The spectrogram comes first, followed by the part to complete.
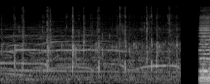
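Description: Voices of a spectator crowd, several people calling out over a background murmur, with scattered sharp clicks. The sound cuts out completely for a moment just before the end.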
